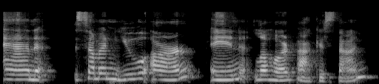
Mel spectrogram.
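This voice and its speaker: A woman hosts an interview from her home over a video call. She is enthusiastic and effusive, warmly steering the talk. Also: on the high side, lively intonation, takes it slowly, vocal fry. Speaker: podcast host. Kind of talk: interview hosting. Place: home room.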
